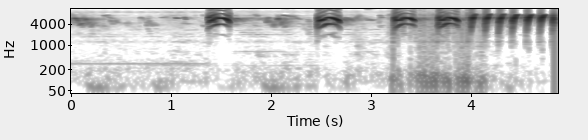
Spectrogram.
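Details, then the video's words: Plain-throated sunbird singing steadily to lure other birds into song: arched, shrill notes, then a fast burst of about eight short repeated high chirps at the end, and soft low bumps. "kolibri kelapa | manggar | wiceh | masteran untuk burung ijoan agar cepat bunyi gacor"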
